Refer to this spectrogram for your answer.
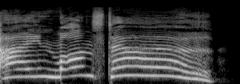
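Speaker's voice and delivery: very high shriek, monster stretched long. Wilma stands in the middle of the stall and takes a deep breath, screaming. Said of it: "holte tief Luft und schrie".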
